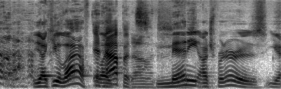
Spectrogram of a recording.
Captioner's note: laughter; voiceover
